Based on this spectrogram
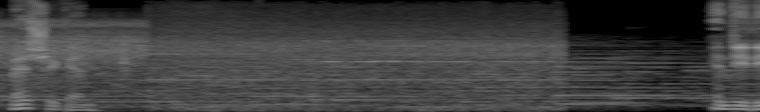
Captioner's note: truck engine rumbling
